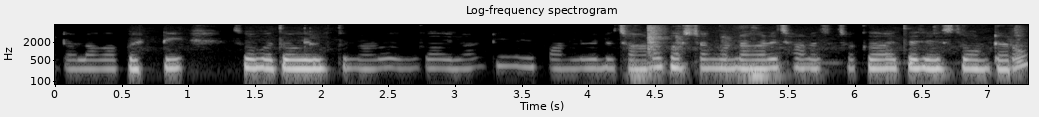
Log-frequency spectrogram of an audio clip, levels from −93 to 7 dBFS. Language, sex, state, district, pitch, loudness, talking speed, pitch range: Telugu, female, Telangana, Nalgonda, 265 Hz, -25 LUFS, 75 wpm, 260-275 Hz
